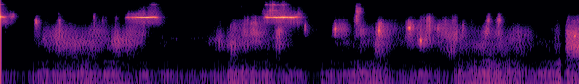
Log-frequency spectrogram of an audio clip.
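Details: A Little Forktail (Enicurus scouleri fortis) gives two thin, pure, very high whistles about a second and a half apart, ringing almost metallic, with softer scattered chirps and ticks around them.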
